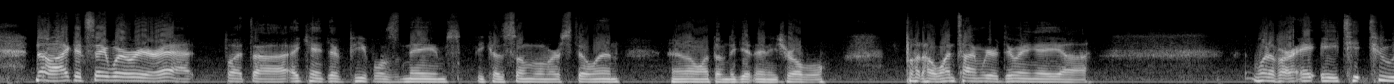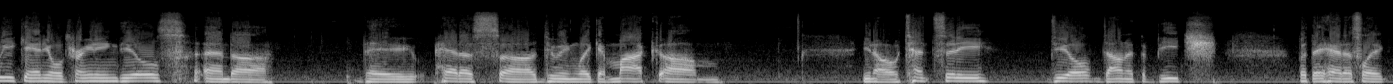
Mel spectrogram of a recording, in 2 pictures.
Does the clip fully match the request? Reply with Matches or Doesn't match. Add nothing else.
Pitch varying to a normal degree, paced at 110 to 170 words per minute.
Matches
